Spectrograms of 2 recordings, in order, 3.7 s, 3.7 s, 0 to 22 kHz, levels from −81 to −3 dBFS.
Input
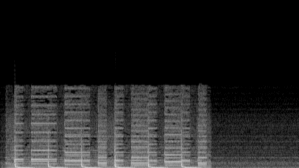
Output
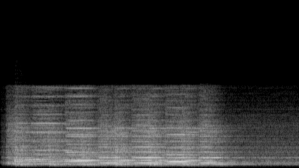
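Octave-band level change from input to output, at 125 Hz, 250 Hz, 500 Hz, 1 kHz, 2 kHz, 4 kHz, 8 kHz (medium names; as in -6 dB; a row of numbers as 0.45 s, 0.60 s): under -40 dB, under -20 dB, +3.5 dB, +5.5 dB, +2.5 dB, +5.0 dB, +2.5 dB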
